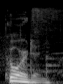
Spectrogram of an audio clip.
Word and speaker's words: Gordon: Tonight, I'm chilling out, but you can follow me always at Michaela Gordon, M-I-K-A-L-A-H. – Gordon. – Gordon. G-O-R-D-O-N.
